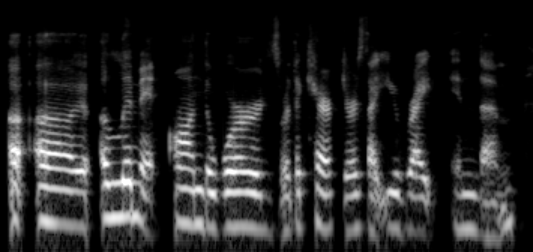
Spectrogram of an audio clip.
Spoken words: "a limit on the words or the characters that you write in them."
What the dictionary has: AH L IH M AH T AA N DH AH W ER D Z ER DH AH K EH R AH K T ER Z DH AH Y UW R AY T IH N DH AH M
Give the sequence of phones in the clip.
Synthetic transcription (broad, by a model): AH L IH M AH T N DH AH W ER D Z ER DH AH K EH R AH K T ER Z DH AH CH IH R AY T IH N DH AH M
